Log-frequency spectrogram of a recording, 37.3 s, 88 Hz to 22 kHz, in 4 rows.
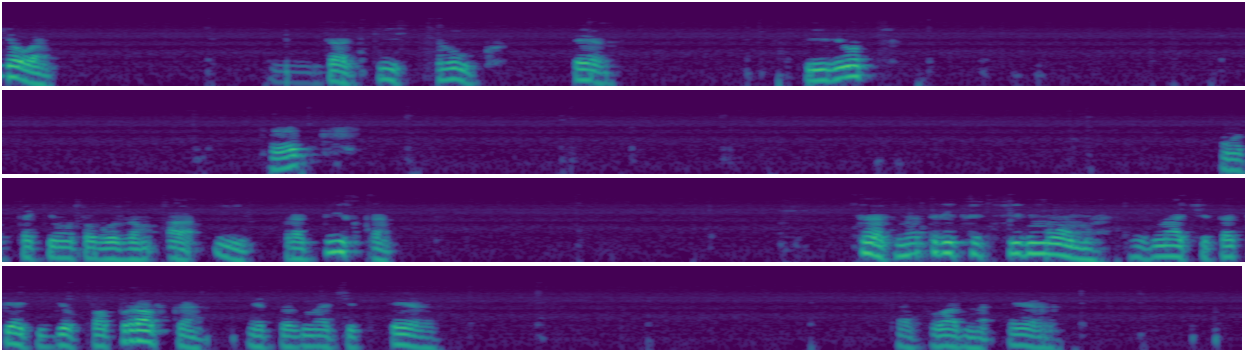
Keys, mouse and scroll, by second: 2.8-3.4 shift+middle drag, 4.6 r, 5.9-6.7 middle drag, 7.1 middle click, 7.7 r, 8.7 click, 9.3-10.9 middle drag, 11.8-12.4 middle drag, 14.2-14.8 middle drag, 15.9 r, 19.3 a, 19.9 i, 21.6-23.1 drag, 24.1-25.2 middle drag, 25.7-26.2 shift+middle drag, 27.3 middle click, 28.7 click, 29.4 r, 30.4 click, 31.6-32.2 middle drag, 32.8-34.1 drag, 36.2-36.6 middle drag, 37.1 r.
